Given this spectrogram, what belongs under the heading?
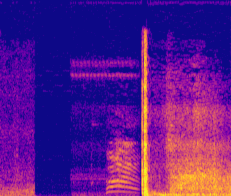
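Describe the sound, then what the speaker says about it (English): Cannon fire rings out at Vicksburg Military Park during an Independence Day event: a single loud, sharp blast after a brief quiet stretch and some rising tones, followed by a long rumbling echo. "The sounds of cannons echo through the Vicksburg Military Park"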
